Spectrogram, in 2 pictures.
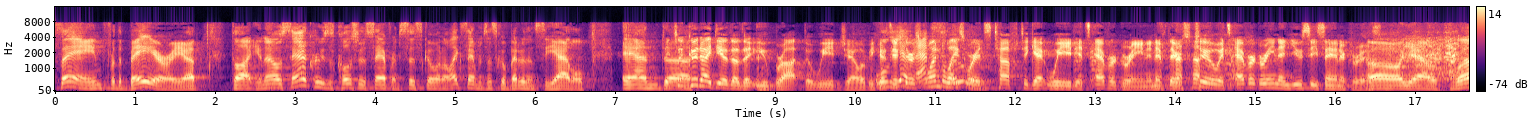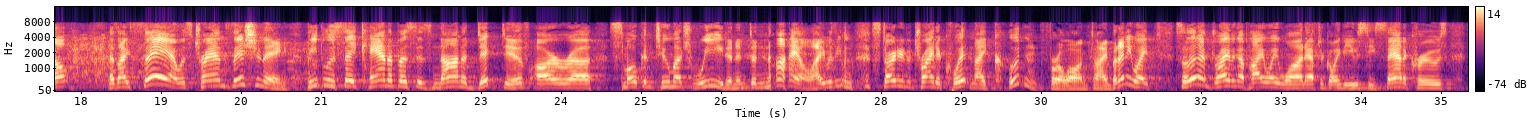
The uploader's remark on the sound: We talked with him at our live show in San Francisco.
